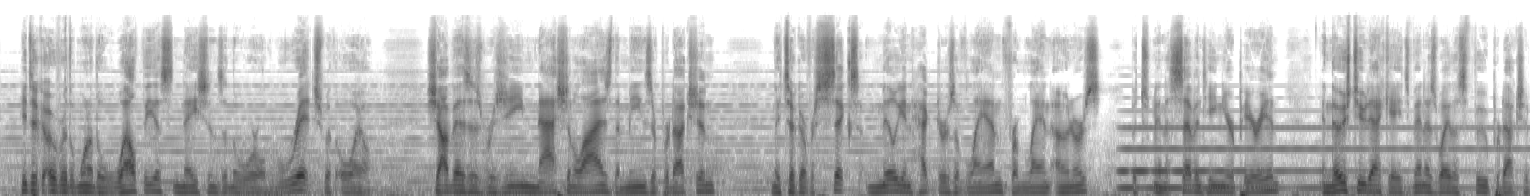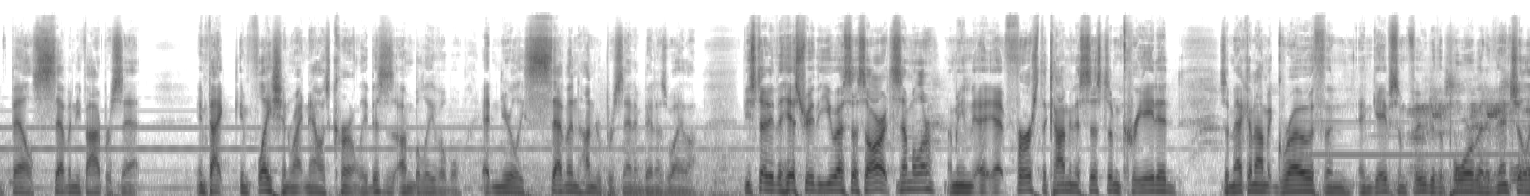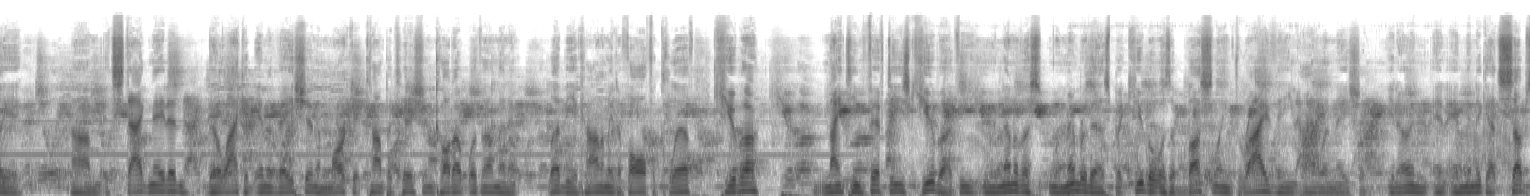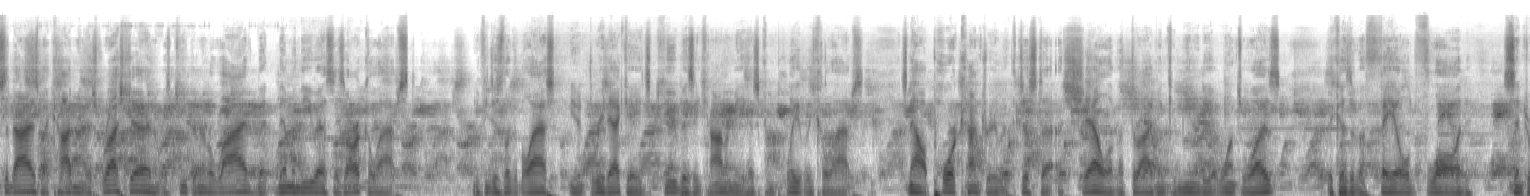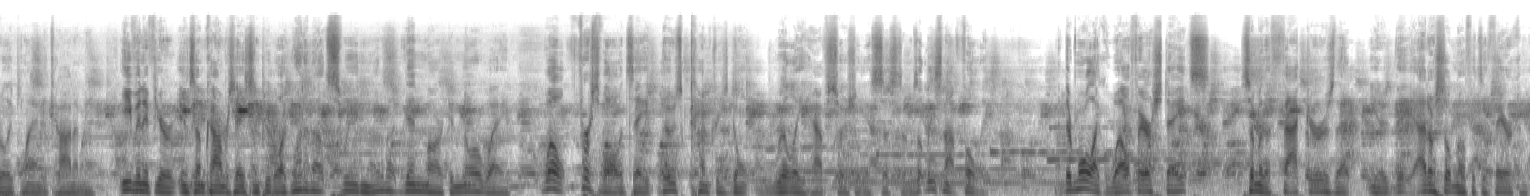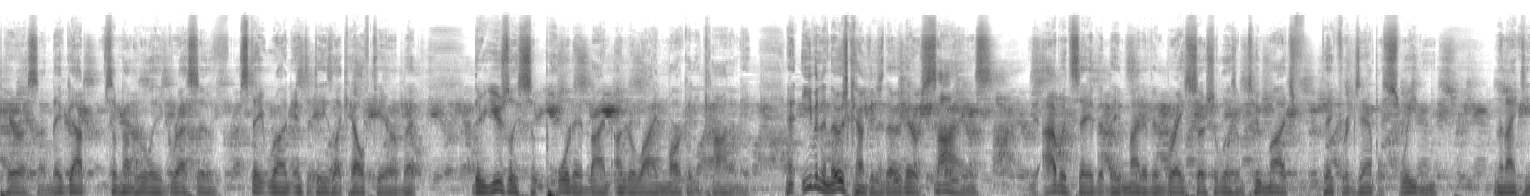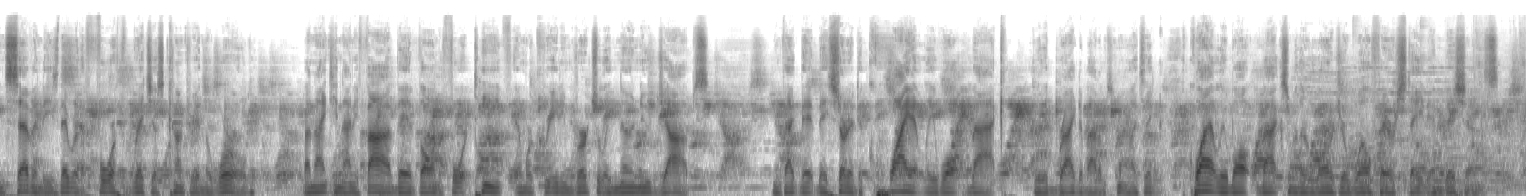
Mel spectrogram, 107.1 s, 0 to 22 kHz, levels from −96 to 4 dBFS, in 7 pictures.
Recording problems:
echo of what is said; strong; from 29 s on; 550 ms later, 6 dB below the speech
background music; noticeable; throughout; 15 dB below the speech
rain or running water; faint; throughout; 25 dB below the speech

